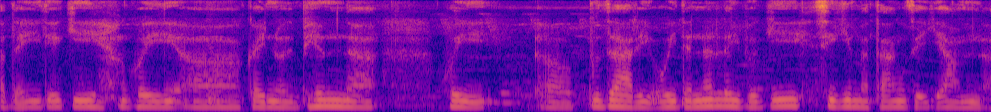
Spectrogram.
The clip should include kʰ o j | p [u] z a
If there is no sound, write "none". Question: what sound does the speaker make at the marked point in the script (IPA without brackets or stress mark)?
u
